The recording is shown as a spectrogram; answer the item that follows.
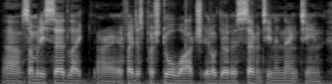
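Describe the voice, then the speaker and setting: Male amateur reviewer, deep register, easygoing and hesitant, unscripted, slight background noise. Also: steady tone, quick pace. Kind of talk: casual unscripted product review.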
